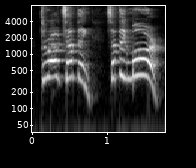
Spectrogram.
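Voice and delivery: high, loud, desperate order; desperate cry. A narrator's reading. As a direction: shout it urgently to save the balloon. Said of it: "cried the doctor".

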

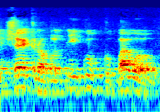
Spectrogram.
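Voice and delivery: ordinary delivery, nothing marked

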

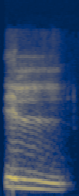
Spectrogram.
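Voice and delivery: "ال" said slowly with the lam held, tongue on the ridge; Arabic lam demo. Shown as a demonstration. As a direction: sustain the L of "ال" so the air partly flows. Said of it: "Try to say ال".

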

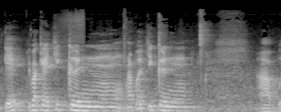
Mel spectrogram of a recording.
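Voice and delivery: speaking before taking bite; talking with noodles at lips. Real, not acted. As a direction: noodles held near mouth. Seen 0: chopsticks hold noodles right at his lips while he talks.

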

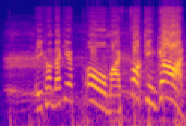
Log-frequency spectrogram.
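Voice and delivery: high, loud frantic yelling; frantic panic. Real, not acted. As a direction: panic as the enemy closes in.

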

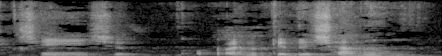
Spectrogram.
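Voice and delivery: soft, low and quick confiding aside; hushed aside. Real, not acted. Owner confiding quietly to viewers about the bossy dog. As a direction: tell the viewers quietly and fast.

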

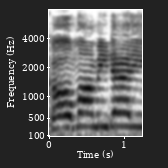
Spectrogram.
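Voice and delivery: high mock child calling for parents; high whining kid imitation; whiny kid voice. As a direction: imitate bratty kids whining. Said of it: "the kids are like".

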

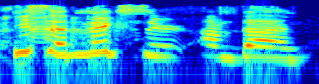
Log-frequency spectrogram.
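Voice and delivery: high-pitched, laughing disbelief; helpless amused squeal; cracking up. Real, not acted. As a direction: say it barely over your laughter. Cracking up after the Mixer answer.

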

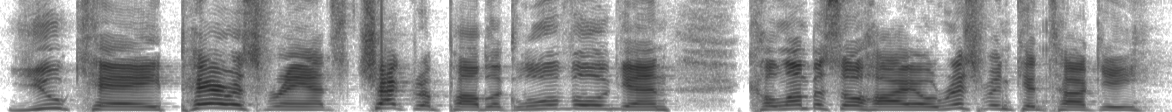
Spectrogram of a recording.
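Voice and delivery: loud, high announcer shout-outs; excited host roll call. Acted. Host hailing viewers watching from around the world, excited roll call. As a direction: call out each place like a rowdy emcee.

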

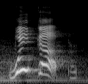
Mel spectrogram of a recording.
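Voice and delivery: high, urgent call to sleepers; yelled wake-up call. A narrator's reading. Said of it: "she yelled".

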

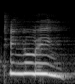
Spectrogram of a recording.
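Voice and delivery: very high, loud ting-a-ling; bell imitation. A narrator's reading. Froggy pedals like mad, loud high bell. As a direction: ring it out like a bike bell.

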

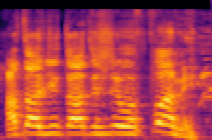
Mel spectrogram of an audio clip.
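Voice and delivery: giggling disbelief; laughing while talking. Real, not acted. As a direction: crack up as you say it. Laughing at mom's switch.

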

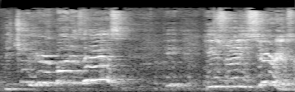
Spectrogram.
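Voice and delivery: very high, squeaky mock giggler; giggling gossip. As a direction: imitate gigglers gossiping at the back. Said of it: "everybody in the back giggling".

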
